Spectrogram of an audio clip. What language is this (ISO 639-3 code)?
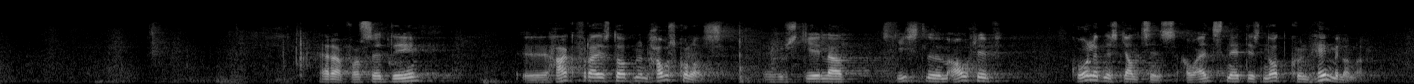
isl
